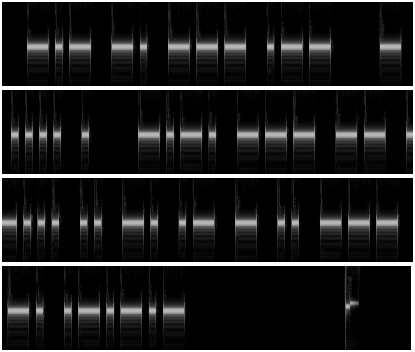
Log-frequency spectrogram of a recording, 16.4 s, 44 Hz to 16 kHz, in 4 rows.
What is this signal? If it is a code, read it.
Morse code, heard as a keyed tone, about 17 wpm, 700 Hz. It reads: KNOW THE COMBINATION.
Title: Sentences from Top 1000 Words - Review Part 6 - 17wpm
